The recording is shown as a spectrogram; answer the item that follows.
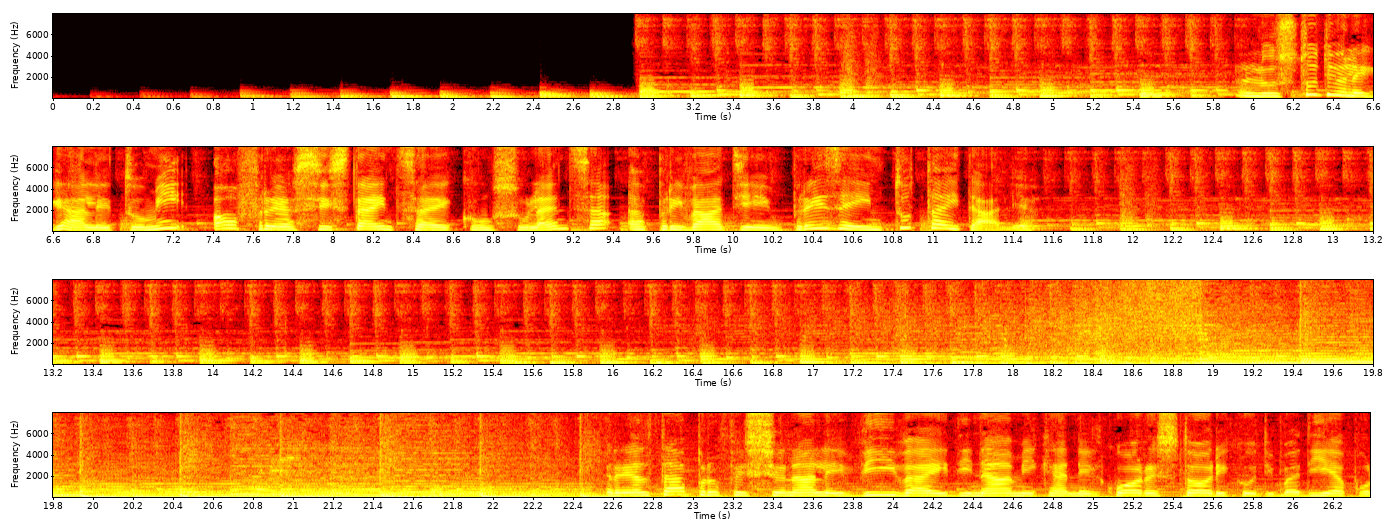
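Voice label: italian corporate videos, Female; voice actor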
